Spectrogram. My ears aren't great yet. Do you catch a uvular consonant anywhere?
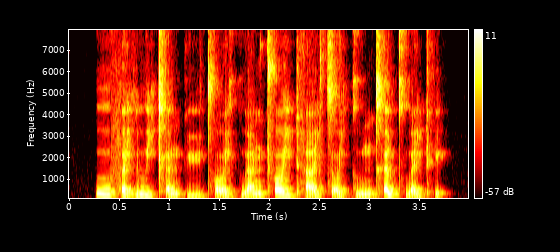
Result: no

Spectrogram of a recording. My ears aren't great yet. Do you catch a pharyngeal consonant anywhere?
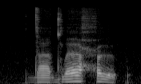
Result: yes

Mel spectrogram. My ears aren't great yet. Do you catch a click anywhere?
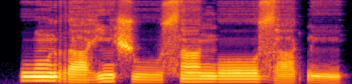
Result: no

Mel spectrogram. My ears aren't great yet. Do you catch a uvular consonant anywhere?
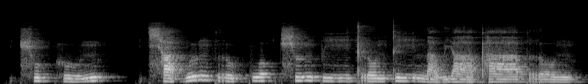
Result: no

